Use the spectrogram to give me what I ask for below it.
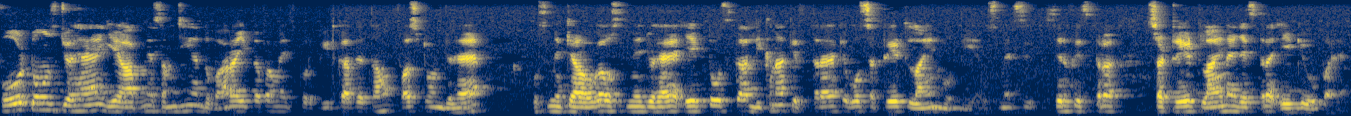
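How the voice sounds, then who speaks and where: A man with a Pakistani accent teaching an online language class, slowly drilling and repeating sounds. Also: mid-range voice, steady tone, muffled recording. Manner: slow repeated drilling of tones.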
